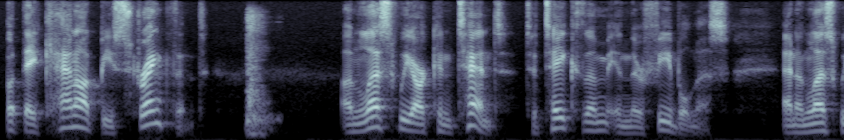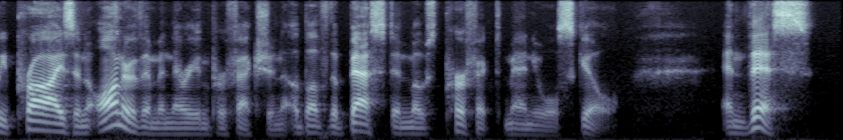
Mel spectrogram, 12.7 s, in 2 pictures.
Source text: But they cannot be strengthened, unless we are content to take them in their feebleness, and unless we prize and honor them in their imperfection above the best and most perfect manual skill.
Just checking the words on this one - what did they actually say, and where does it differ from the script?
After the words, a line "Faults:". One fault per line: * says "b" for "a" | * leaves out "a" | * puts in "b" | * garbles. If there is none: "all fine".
But they cannot be strengthened, unless we are content to take them in their feebleness, and unless we prize and honor them in their imperfection above the best and most perfect manual skill. And this
Faults:
* puts in "And this"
